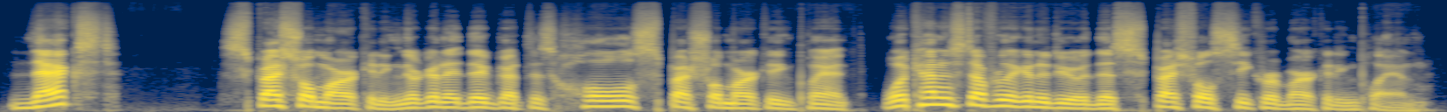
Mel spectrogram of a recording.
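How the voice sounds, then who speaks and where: Animated man hosting a property podcast. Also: a little fast, no echo, studio quality. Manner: animated, emphatic, swings in pitch and loudness. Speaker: real estate podcast host. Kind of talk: casual podcast chat.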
